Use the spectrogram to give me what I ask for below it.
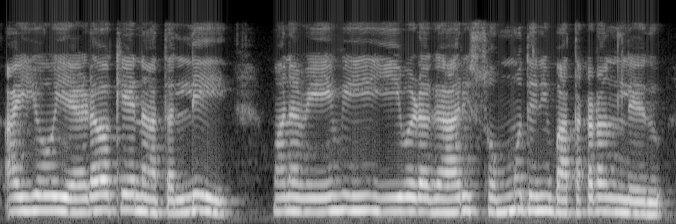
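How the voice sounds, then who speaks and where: A woman voicing a sharp-tongued, sarcastic older mother-in-law in a storybook reading. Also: medium pitch, flat delivery, unhurried, close to an everyday voice. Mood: scornful. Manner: sarcastic, scolding. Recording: dull lo-fi audio.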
